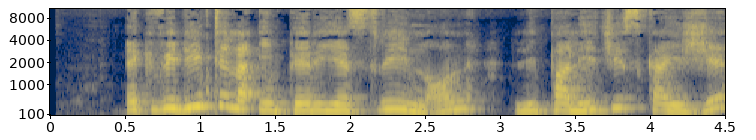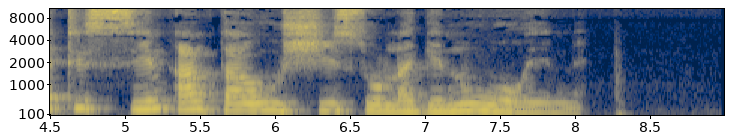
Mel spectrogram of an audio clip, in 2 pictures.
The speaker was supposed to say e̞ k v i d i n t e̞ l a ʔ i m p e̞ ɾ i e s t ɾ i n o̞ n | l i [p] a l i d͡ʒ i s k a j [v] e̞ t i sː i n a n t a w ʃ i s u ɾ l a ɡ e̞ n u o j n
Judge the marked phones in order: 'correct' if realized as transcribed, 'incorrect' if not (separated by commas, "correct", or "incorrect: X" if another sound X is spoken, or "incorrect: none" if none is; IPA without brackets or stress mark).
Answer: correct, incorrect: ʒ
